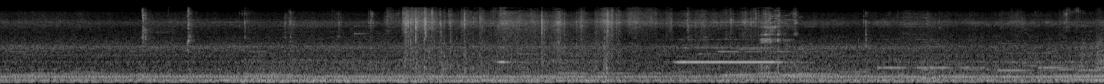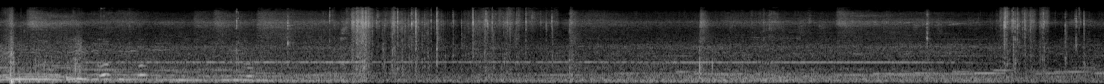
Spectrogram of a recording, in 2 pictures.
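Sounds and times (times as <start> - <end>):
high machine tone: 4.8 - 22.0.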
